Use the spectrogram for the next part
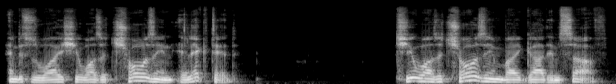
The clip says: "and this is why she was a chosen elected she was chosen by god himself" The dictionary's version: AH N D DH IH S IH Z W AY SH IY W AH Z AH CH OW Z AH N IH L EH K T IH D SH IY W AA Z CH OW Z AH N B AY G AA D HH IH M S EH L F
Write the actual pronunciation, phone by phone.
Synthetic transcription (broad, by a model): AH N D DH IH S IH Z W AY SH IY W AH Z AH CH OW Z AH N IH L EH K T IH D SH IY W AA Z CH OW Z AH N B AY G AA D HH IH M S EH L F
